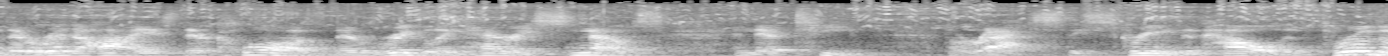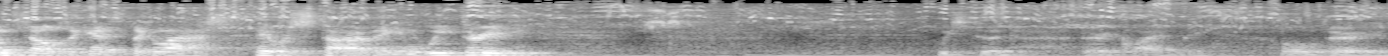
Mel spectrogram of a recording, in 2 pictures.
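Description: An actor playing a grim, brooding chief lighthouse keeper, narrating and acting with dramatic intensity in a horror radio play. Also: male voice, medium pitch, a bit bright, natural voice. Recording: roomy, distant, faint noise.

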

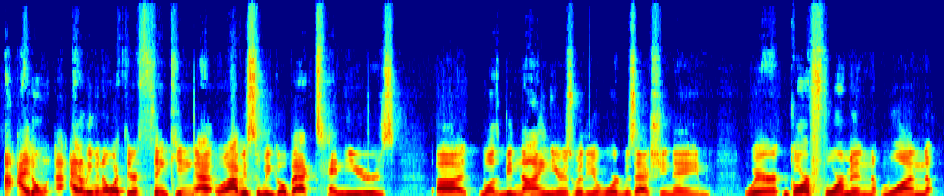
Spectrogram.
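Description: A man's voice: medium pitch, normal speed, fairly bright tone. A man hosting a sports talk show in a casual, conversational style. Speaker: podcast host.

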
